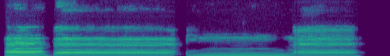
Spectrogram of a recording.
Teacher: It means that after we do the mud, after we say hadha, when we complete the 4 or 5 counts, our sound stops and then restarts for the hamza to give it that sharpness.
